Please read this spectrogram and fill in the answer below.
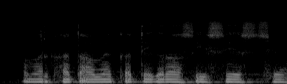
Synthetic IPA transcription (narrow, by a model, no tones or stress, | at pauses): həməɾkʰaːt̪a̰mẽkət̪ekɾaːsiseːst͡ʃʰɛ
